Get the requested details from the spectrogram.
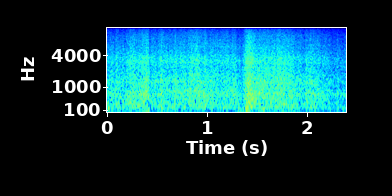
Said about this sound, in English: It's coming from the glacier, every bit of it. It's melting off the glacier. It's quite a torrent today.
